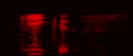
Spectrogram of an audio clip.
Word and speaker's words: Gigas: Gigas.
